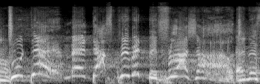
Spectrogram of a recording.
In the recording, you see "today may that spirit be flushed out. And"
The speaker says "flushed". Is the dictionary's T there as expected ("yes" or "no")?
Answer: no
